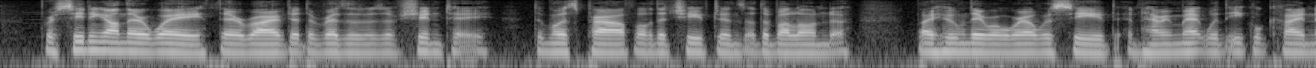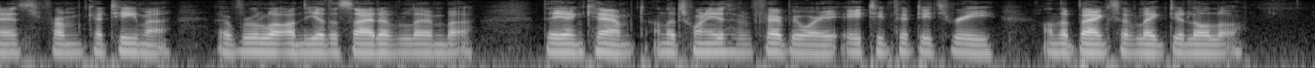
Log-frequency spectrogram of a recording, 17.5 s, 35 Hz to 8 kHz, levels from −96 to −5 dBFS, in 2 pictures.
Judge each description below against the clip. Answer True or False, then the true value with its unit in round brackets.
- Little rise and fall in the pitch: True (1.1 semitones)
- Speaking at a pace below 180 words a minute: False (195 wpm)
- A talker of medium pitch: False (125 Hz)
